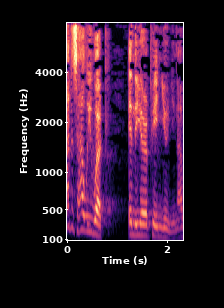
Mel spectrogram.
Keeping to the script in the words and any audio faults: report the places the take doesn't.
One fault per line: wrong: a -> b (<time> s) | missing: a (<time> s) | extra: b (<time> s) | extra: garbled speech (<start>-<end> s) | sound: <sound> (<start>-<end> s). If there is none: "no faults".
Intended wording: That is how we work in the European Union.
no faults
